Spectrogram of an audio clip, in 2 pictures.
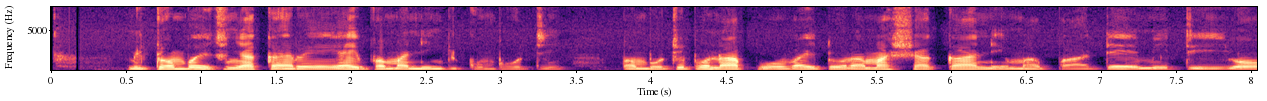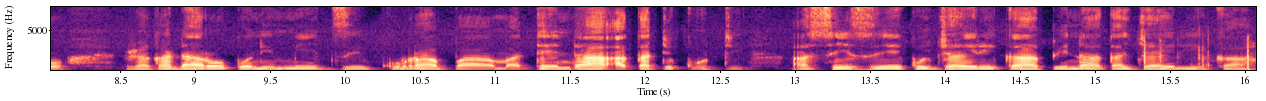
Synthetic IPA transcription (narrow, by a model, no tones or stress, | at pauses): mito̞mbo̞je̞t͡ʃiɲakaɾejaib͡vamaniŋɡikumbuːti | pambutipo̞napo̞ʋaito̞ɾamaʃakane̞mabʱateemitijo̞ | ʐakaɗaɾo̞ko̞ne̞mid͡zikurapamate̞ndaa̰katikuːti | a̰sizikud͡ʒaiɾikapinaːkad͡ʒairiːka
